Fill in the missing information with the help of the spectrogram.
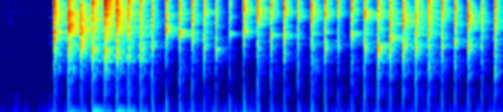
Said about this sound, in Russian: несмолкающие аплодисменты дорогим коллегам и друзьям с загнивающего Запада. Похлопаем господам в Исландии. Молодцы!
